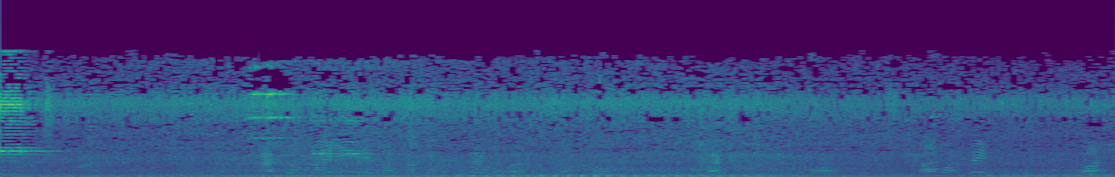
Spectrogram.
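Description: Vehicle engine rumble from street traffic, swelling to its loudest about four seconds in and then easing off, with people talking quietly over it.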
